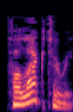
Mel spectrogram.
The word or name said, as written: phylactery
